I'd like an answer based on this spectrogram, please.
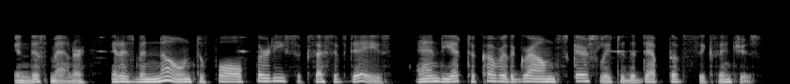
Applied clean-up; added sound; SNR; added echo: neural mask model RNNoise.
